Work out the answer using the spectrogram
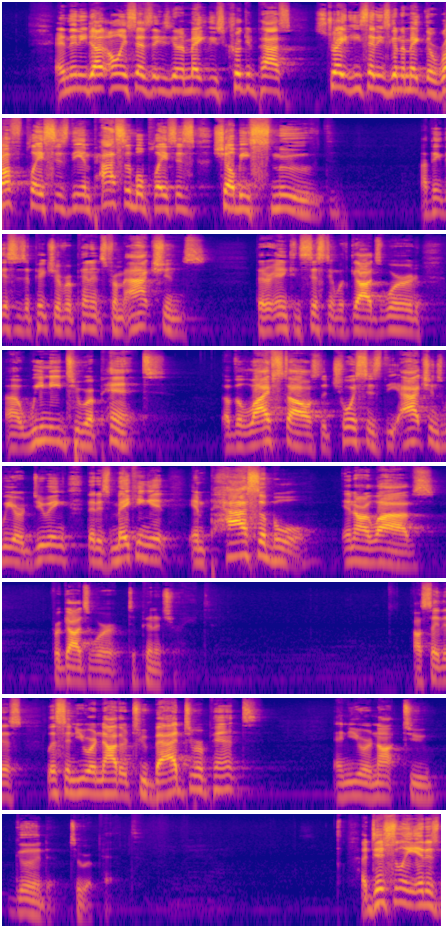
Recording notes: Sermon audio from our morning worship service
